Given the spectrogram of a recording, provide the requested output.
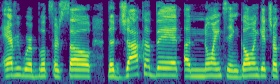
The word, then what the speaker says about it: Jochebed: All right, so Jochebed, that's what it, how you pronounce it. And so Jochebed is the mother of Aaron, Miriam and Moses, just so everybody knows. She is the daughter of a Levi. So just wanted to let you know that. I did say it right, Jochebed.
